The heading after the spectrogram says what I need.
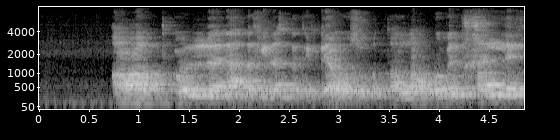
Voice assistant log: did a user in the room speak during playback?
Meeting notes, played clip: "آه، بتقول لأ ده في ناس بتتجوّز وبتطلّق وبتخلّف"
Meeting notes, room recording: No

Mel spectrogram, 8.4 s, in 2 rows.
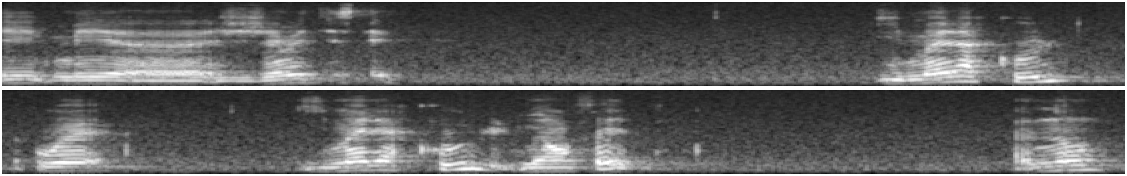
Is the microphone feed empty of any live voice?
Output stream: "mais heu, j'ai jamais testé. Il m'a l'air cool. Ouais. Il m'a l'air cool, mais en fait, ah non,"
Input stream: Yes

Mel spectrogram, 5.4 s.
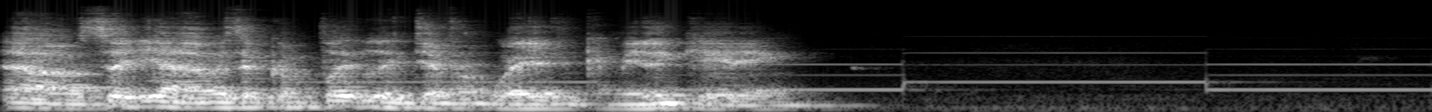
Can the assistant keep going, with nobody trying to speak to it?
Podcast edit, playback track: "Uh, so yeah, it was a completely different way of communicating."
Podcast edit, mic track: Yes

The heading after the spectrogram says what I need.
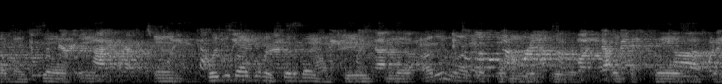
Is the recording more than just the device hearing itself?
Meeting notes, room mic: Yes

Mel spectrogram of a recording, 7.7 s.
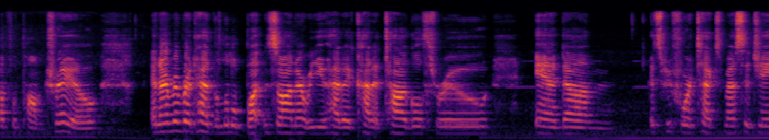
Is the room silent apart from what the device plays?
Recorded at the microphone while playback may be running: Yes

